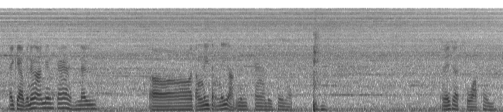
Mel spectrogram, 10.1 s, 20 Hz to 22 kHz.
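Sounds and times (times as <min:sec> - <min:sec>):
open-air background hiss: 0:00.0 - 0:10.0.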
